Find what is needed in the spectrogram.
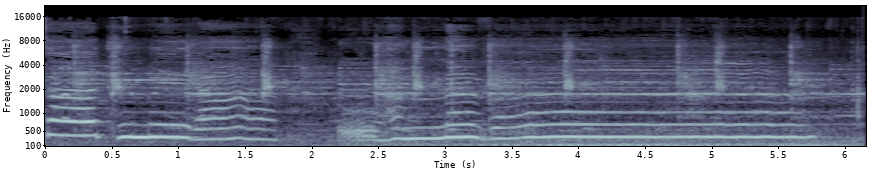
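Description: A woman singing a slow melody on her own, without accompaniment, moving between held notes and ending on one long note that stops shortly before the end.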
